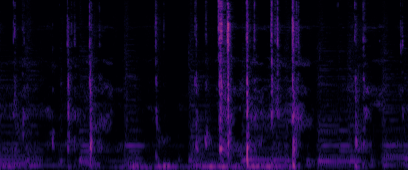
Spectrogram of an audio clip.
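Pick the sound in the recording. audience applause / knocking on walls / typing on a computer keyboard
typing on a computer keyboard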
